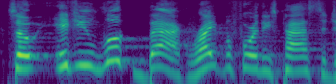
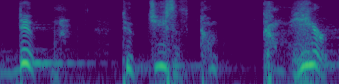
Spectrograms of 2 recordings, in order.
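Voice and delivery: quietly pulling a friend aside, softer; lowered voice, urgent and private; hushed aside; 4 semitones higher, 6 dB quieter than usual. Retold or imitated. Peter pulls Jesus aside, hushed and pleading.

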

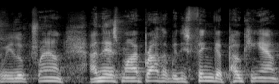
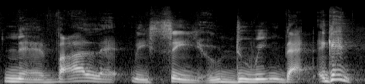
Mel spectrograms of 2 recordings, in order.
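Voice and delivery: lower, slow, word-by-word telling-off; mock dad scolding; 4 semitones lower, slower than usual. Both brothers in bed mimicking Dad, mock stern. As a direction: chant it like a stern father. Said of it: "we're both going".

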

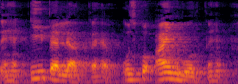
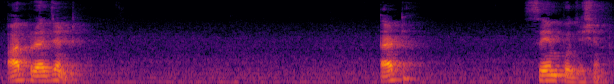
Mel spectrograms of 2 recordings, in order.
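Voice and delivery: short chunks with long gaps; dictation; much slower than usual. Real, not acted. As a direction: dictate a phrase at a time. Dictating a rule for note-taking.

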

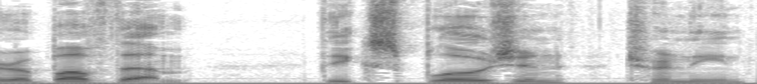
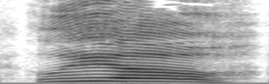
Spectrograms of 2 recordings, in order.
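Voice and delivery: very high, loud, urgent call; gasped shout; 15 dB louder than usual. A narrator's reading. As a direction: cry out with little breath left. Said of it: "Piper gasped for breath".

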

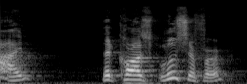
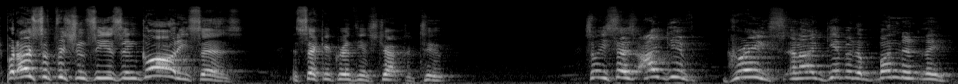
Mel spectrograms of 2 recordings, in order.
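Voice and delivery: higher, louder build through the list; rising pulpit fervour; preaching at full force; 7 semitones higher, 4 dB louder than usual. Acted. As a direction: lift each family member as you preach.

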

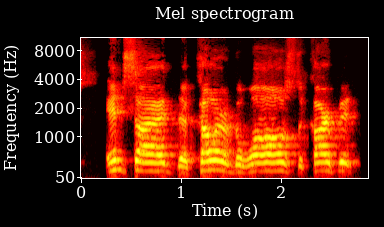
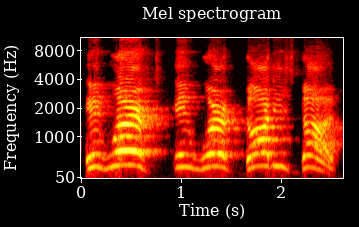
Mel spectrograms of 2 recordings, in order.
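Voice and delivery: jubilant exclamation; 9 semitones higher than usual. Retold or imitated. Assistant runs in to tell the prophet it worked, jubilant cry. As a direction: imitate an elated messenger, pitched very high. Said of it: "big smile on his face".

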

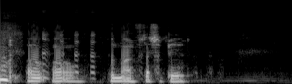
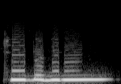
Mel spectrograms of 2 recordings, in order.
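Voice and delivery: taunting singsong; 6 semitones higher, 4 dB louder, much slower than usual. Pretend. Taunting the other players.

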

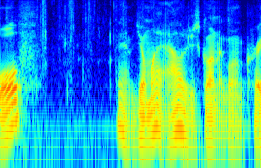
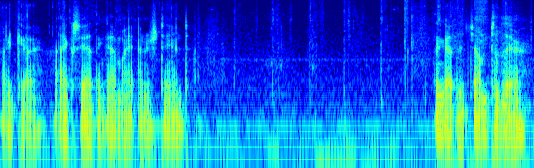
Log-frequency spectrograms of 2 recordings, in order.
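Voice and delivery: soft, unvoiced mutter to self; quiet muttering; 2 semitones lower, 11 dB quieter, faster than usual. Real, not acted. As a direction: mumble it under your breath. Quietly working out a puzzle.

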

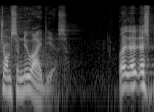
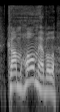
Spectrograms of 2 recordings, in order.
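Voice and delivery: usual speaking voice

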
